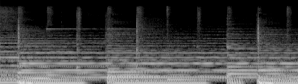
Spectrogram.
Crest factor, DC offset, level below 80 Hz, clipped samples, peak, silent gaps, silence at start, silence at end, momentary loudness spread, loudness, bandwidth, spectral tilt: 14 dB; under 0.1%; -20 dBFS; under 0.1%; -2 dBFS; none; 0 s; 0 s; 5 LU; -18 LUFS; 15.5 kHz; -7.5 dB/octave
